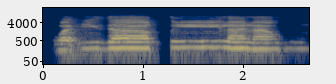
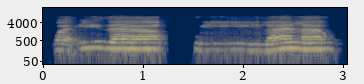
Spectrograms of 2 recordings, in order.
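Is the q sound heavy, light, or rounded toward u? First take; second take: heavy; rounded. First: The q sound is thick and heavy. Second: A brief u sound glides into the i. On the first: "Yang pertama itu qafnya tafkhim" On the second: "Yang ketiga itu isma"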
